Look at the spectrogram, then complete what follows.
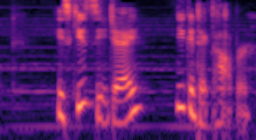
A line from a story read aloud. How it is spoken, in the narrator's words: laughed and swatted his arm before she turned to me and said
